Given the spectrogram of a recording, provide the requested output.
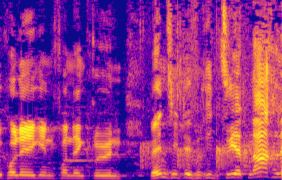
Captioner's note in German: Beifall Freie Demokraten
